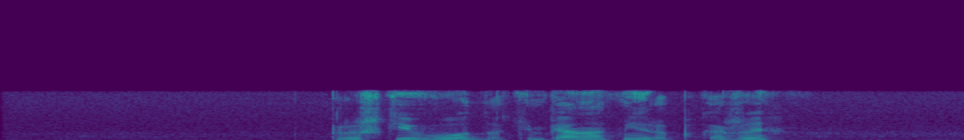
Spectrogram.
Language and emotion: Russian, neutral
